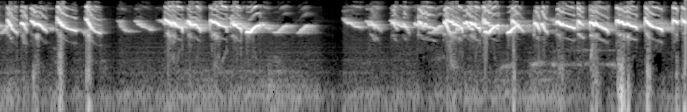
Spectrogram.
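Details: High, rapid twittering of an Oriental white-eye, meant to get other birds singing; busy chattering bursts interrupted by a sustained thin trill and a short pause near the middle, then dense warbling resumes to the end.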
